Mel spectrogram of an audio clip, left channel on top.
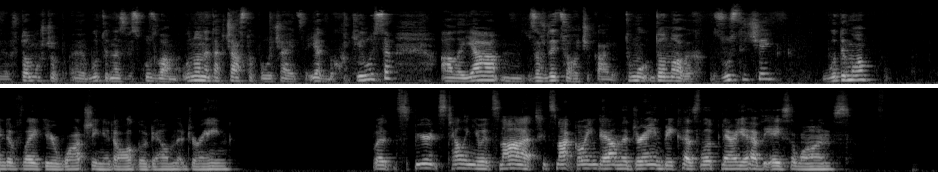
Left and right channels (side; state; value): both; different; correlation -0.01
